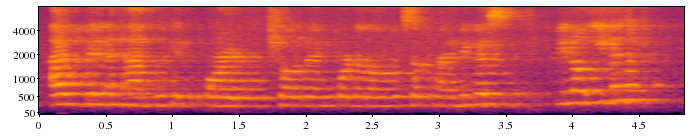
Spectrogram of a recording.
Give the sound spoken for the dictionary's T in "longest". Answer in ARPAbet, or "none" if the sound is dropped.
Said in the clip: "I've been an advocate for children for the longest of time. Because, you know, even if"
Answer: none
